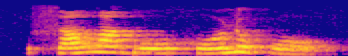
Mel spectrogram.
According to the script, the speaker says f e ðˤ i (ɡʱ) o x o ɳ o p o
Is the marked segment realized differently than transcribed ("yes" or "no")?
yes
